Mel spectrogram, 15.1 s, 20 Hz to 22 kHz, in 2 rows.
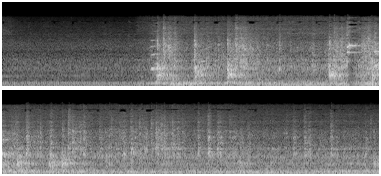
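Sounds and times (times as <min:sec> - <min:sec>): truck engine running low: 0:00.0 - 0:15.0.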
